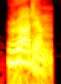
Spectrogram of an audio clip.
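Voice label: "rodham", Indian English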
